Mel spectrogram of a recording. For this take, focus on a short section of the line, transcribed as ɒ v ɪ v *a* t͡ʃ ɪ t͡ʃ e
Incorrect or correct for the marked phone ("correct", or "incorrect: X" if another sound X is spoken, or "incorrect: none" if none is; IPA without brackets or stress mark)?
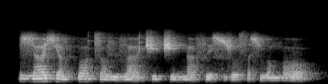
correct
